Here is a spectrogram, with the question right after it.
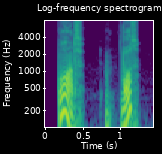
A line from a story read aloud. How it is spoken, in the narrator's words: Harry asked sharply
